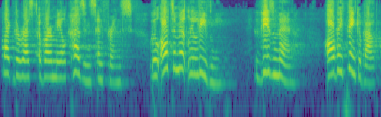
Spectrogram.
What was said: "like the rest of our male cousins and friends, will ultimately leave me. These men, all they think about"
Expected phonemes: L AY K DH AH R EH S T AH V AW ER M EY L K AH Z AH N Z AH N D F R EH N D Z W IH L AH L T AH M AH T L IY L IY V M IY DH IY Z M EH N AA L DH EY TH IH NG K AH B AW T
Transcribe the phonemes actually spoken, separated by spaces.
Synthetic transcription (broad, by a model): L AY K DH AH R EH S T AH V AW ER M EY L K AH Z AH N Z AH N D F R EH N D Z W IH L AH L T AH M AH T L IY L IY V M IY DH IY Z M EH N AA L DH EY TH IH NG K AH B AW T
